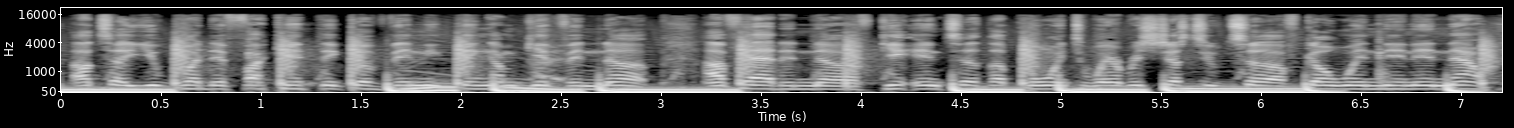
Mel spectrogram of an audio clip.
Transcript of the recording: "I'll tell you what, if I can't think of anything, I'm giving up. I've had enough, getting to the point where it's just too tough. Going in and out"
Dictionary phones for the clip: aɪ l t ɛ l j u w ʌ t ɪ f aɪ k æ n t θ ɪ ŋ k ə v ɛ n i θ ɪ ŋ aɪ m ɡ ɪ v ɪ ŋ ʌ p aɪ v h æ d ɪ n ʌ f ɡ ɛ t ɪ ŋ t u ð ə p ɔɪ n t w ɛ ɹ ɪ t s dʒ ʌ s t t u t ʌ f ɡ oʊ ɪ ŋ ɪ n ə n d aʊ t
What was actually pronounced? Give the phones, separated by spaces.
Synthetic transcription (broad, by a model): aɪ l t ɛ l j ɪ w ʌ t ɪ f aɪ k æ n θ ɪ ŋ k ə v ɛ n i θ ɪ ŋ aɪ m ɡ ɪ v ɪ ŋ ʌ p aɪ v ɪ d ɪ n ʌ f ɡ ɛ t ɪ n t u ð ə p ɔɪ n t w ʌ ɹ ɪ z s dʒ ʌ s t t u t ʌ f ɡ oʊ ɪ ŋ ɪ n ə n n aʊ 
